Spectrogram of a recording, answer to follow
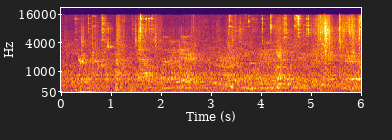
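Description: Faint scattered rustles and light taps of a suitcase and long paper streamers being handled, with occasional footsteps on a wooden floor over low room noise.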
